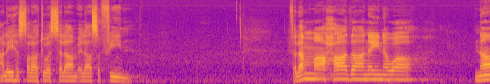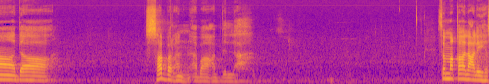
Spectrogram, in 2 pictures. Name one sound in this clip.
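A middle-aged man speaks slowly and solemnly into a microphone, with long pauses.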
